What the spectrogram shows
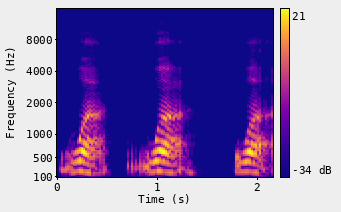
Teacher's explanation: huruf wau dia melibatkan dua bibir atas bawah. Okey. Tetapi bukan pertemukan tetapi dimuncungkan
